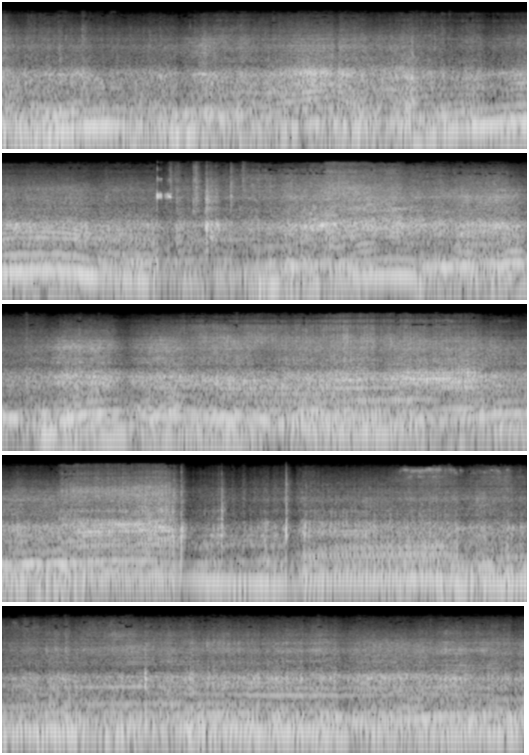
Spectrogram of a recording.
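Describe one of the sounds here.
A race car engine roars loudly and revs up and down, heard from inside the car.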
